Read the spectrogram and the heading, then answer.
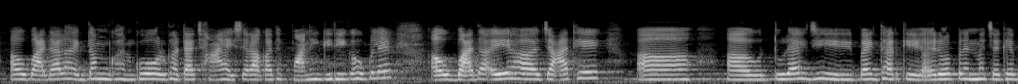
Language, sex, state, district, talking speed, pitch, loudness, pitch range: Hindi, female, Chhattisgarh, Bilaspur, 170 wpm, 240 Hz, -17 LUFS, 225-245 Hz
